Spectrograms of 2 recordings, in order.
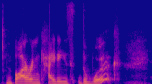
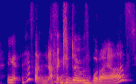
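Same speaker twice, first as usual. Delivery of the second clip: mock politician; 3 semitones higher than usual. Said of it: "You sound like a politician".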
